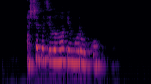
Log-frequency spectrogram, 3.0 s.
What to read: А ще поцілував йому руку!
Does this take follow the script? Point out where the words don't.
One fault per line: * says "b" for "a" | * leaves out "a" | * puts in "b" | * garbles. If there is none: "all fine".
all fine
